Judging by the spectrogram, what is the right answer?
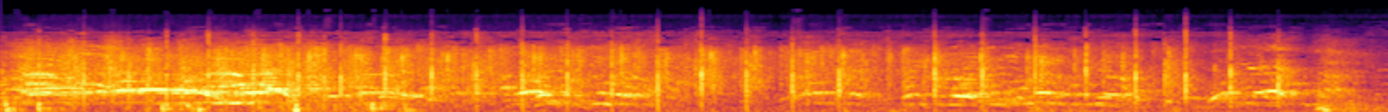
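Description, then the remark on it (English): A church audience claps their hands for God during a sermon, in a dense, uneven burst of sharp claps that runs throughout, with a murmur of voices and occasional shouts underneath. “Give God a hand clap tonight.”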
